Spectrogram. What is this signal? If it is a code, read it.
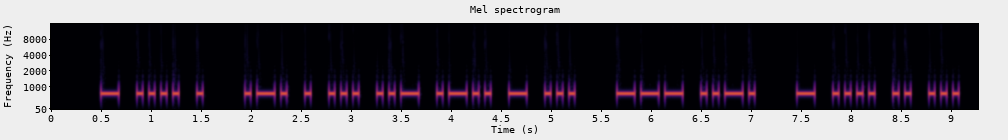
Morse code, heard as a keyed tone, about 20 wpm, 700 Hz. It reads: THE RESULTS OF THIS
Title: Speed-Racing - Sets of 5 Words 17wpm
